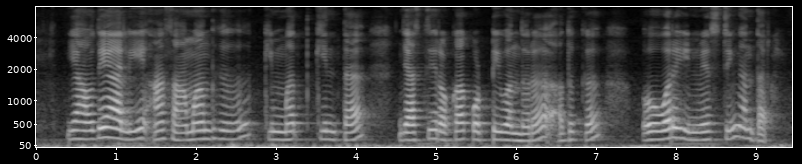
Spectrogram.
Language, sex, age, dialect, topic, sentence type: Kannada, female, 36-40, Northeastern, banking, statement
